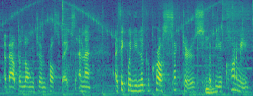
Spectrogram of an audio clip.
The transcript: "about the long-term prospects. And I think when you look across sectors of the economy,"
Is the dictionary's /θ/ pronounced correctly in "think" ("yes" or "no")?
yes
